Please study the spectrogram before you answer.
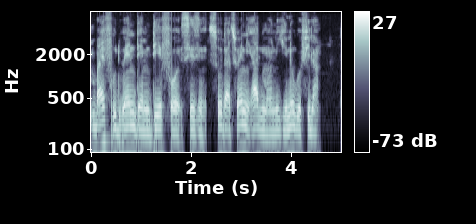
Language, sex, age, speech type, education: Nigerian Pidgin, male, 15-29, spontaneous, tertiary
